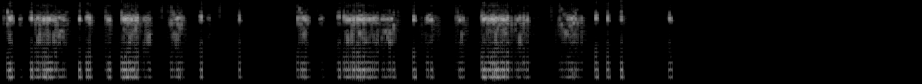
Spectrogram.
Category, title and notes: Sound effects > Electronic / Design
Retro NPC Voice
An experiment of modulating a sample of mine to sound like classic retro mumbo jumbo from an NPC. Akin to something like K.K. Slider, but from the 8-bit era.
8-bit, 8bit, chip, glitch, npc, retro, video-game, videogame, voice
